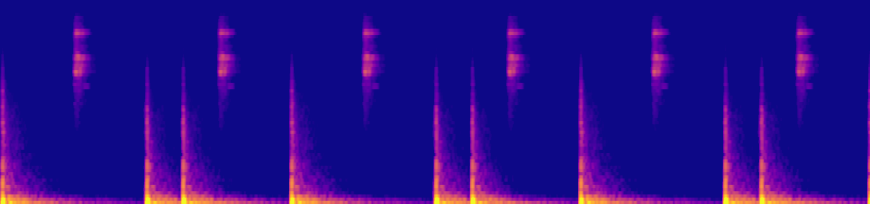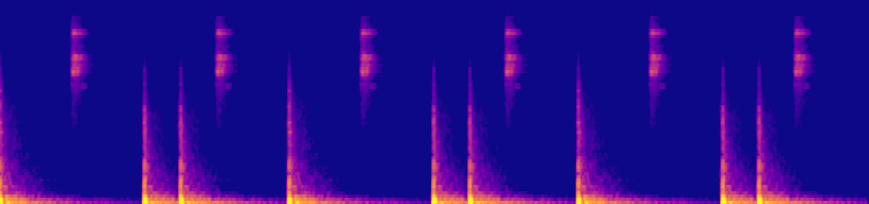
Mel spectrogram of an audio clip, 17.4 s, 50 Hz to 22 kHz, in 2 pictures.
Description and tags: Kick and Tambourine 83 bpm
85bpm, bass, beat, dance, dead, drum, drums, loop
